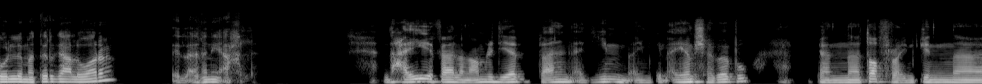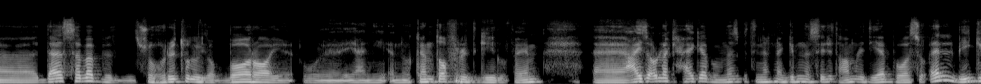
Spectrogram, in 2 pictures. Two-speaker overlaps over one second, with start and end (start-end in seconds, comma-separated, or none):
none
